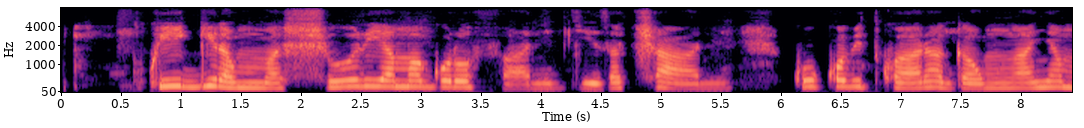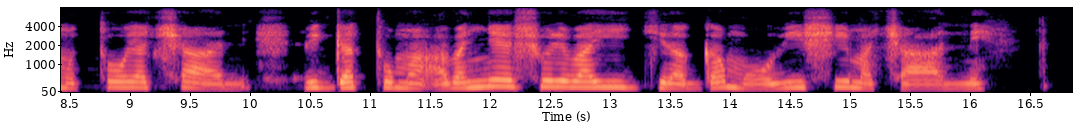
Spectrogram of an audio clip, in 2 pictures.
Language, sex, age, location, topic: Kinyarwanda, female, 18-24, Musanze, government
